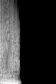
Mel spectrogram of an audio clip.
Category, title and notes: Instrument samples > Percussion
BrazilFunk Kick 14-Processed
Kick, Brazilian, BrazilFunk, BrazilianFunk, Distorted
